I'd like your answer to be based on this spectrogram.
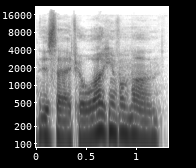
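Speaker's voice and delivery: usual speaking voice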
